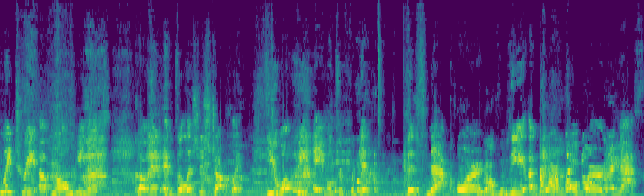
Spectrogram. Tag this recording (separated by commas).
Speech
